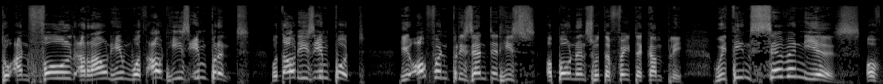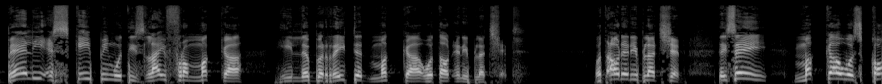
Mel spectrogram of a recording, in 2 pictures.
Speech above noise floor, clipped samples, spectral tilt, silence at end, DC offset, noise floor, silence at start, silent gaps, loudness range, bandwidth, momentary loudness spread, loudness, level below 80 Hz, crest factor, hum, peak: 47 dB; under 0.1%; -2.5 dB/octave; 0 s; under 0.1%; -70 dBFS; 0 s; none; 3 LU; 17 kHz; 9 LU; -23 LUFS; -60 dBFS; 16 dB; none; -8 dBFS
